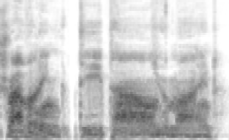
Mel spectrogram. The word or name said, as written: Travelling Deep Down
